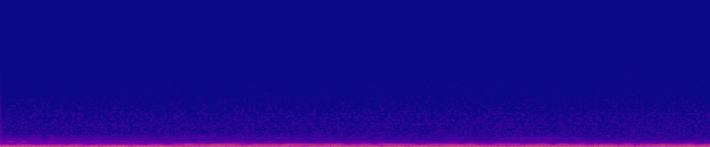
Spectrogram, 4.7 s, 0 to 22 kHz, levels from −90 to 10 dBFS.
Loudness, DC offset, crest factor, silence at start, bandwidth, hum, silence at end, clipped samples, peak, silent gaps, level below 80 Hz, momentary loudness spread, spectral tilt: -43 LUFS; under 0.1%; 12 dB; 0 s; 12.5 kHz; none; 0 s; under 0.1%; -30 dBFS; none; -50 dBFS; 2 LU; -9.5 dB/octave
